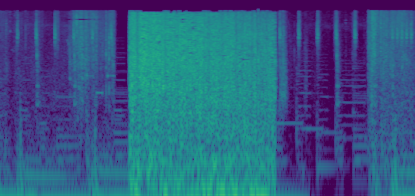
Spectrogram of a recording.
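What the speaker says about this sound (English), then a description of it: "This guy just shot at me." Gunfire in the video game Fortnite, a loud dense burst of shots and booming impacts lasting about a second and a half, then sharper scattered hits over game music.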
